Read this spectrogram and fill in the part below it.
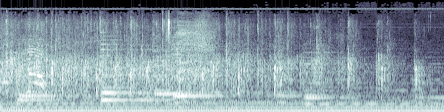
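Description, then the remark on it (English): An audience claps hands together while praising God, in a dense, steady wash of applause, with sustained low musical tones humming underneath throughout. “Let's clap our hands again.”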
